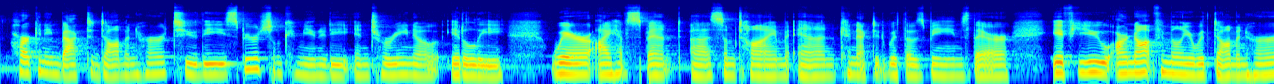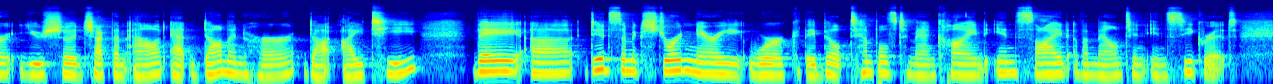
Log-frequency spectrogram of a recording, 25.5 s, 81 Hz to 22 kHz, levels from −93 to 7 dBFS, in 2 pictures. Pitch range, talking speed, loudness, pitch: 150-175 Hz, 130 wpm, -27 LUFS, 155 Hz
